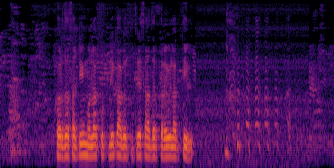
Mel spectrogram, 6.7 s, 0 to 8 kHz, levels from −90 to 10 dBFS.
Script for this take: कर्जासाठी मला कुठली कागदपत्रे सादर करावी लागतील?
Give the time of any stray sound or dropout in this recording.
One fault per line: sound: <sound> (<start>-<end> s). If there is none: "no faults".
sound: laugh (4.5-6.0 s)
